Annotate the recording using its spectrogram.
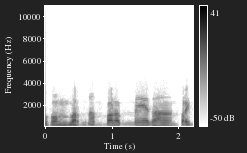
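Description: A man's voice intoning a recitation in a chanting cadence: short phrases on held, fairly level pitches, separated by brief breaks.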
